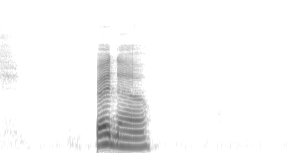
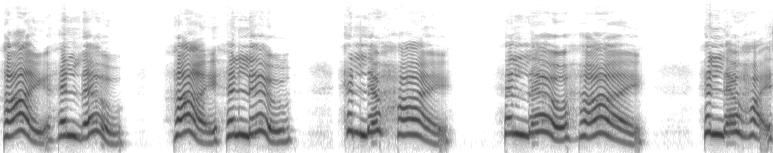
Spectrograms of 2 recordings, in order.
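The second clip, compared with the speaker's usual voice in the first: excited greetings; 7 semitones higher, 4 dB louder than usual. Real, not acted. Greeting chat viewers.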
